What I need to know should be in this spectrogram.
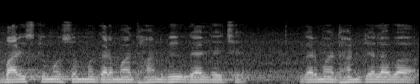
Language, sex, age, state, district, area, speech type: Maithili, male, 18-30, Bihar, Supaul, rural, spontaneous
